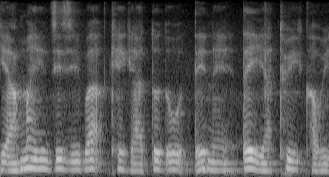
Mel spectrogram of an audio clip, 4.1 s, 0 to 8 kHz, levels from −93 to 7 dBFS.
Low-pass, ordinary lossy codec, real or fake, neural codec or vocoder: none; none; real; none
